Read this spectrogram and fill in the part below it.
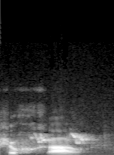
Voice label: I am fat, hupa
